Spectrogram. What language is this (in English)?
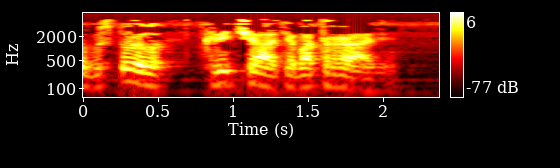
Russian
